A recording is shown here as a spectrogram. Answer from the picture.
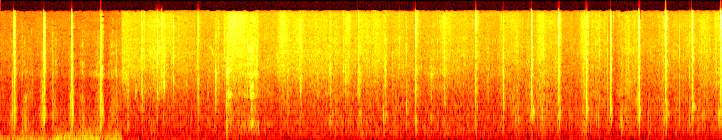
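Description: Close-up wet chewing and lip-smacking of a person eating cooked lobster, an irregular run of sharp clicks a few times a second. A low rumble underlies the first second or so.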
